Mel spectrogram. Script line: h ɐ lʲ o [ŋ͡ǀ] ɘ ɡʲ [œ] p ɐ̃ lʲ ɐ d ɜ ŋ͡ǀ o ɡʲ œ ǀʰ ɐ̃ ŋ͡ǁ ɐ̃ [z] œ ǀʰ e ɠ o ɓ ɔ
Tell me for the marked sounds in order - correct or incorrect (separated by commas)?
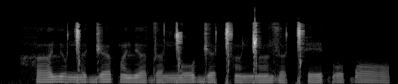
correct, correct, correct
